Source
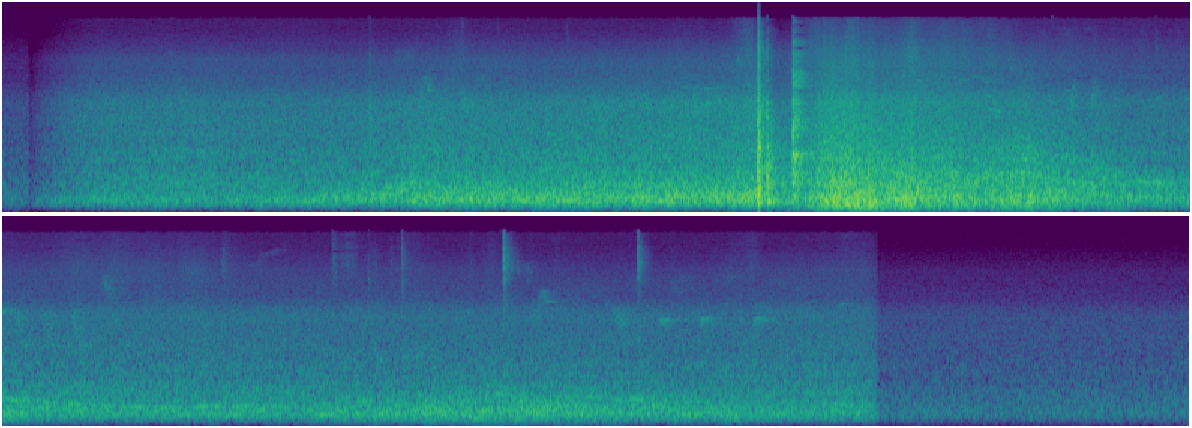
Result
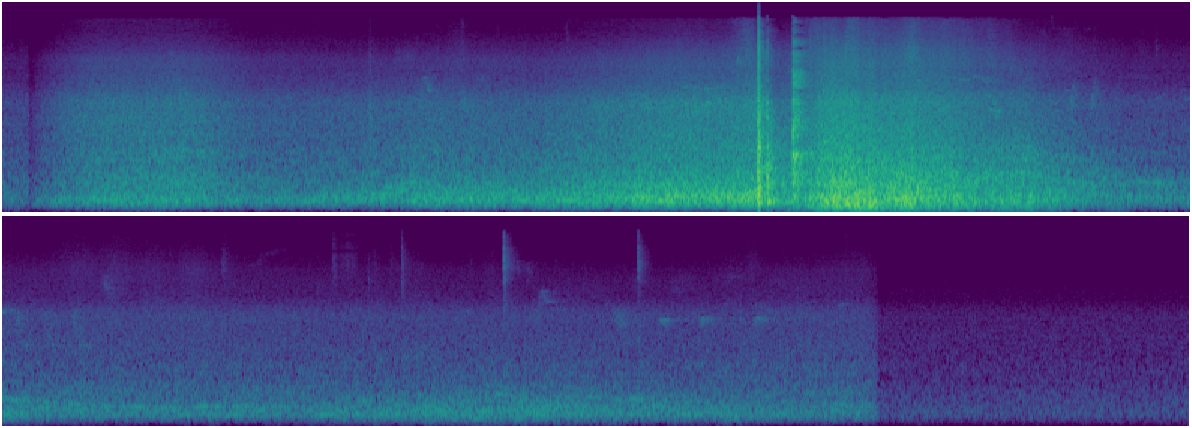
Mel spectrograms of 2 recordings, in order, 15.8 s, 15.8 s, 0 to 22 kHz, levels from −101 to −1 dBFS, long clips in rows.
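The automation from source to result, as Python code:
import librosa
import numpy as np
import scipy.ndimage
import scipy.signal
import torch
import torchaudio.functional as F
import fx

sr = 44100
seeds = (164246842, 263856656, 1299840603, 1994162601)

y = fx.gain(x, sr, db=fx.line((1.24, -3.5), (1.71, -12.0), (3.56, -12.0), (4.36, -4.0), (6.19, -4.0), (7.42, -16.0)))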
